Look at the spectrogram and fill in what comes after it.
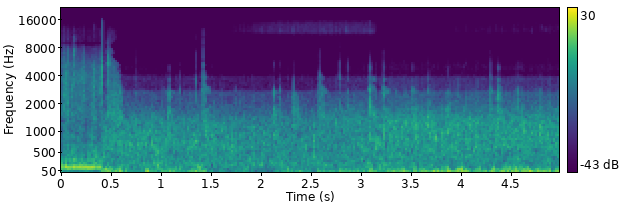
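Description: A side-by-side UTV's engine hum cuts off about half a second in, leaving heavy rain pattering on the vehicle's roof, with scattered sharp drips and taps.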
